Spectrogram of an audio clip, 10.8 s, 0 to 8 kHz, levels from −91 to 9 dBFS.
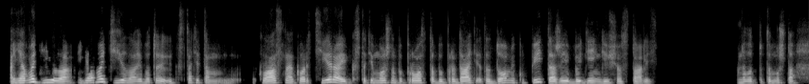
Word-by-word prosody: А - - +2
я 185 +3 +4
водила 195 -7 +4
я 190 +2 -2
водила. 200 -7 0
И - - 0
вот, 175 +2 -6
э, 165 -4 -1
кстати, 190 +4 -7
там 175 - -9 0.3
классная 180 0 +4
квартира, 180 +6 +3
и, 165 - +3
кстати, 175 +4 -8
можно 190 +1 -2
бы 170 0 -8
просто 185 +3 0
бы 160 +1 -2
продать 170 +3 +2
этот 150 -1 -3
дом 190 +5 +1
и - - -8
купить, 210 +10 -5
даже 170 +2 +3
и - - +4
бы 160 +2 0
деньги 165 -2 -3
ещё 155 -2 -4
остались. 140 -1 -5 1.1
Ну 165 +1 -5
вот 165 0 -4
потому 165 +2 -6
что, 170 -1 -6
175 Hz, 185 wpm, -24 LUFS, 165-190 Hz, 1.1 s, я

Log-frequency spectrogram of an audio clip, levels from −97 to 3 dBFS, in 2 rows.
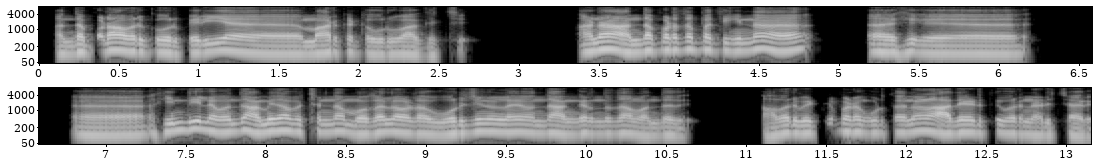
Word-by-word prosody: அந்த 110 - +1
படம் 150 +1 +5
அவருக்கு 130 -2 -1
ஒரு 110 - -6
பெரிய 130 +5 +1 0.6
மார்க்கெட்ட 120 -1 -1
உருவாக்கிச்சு. 105 -4 -4 0.8
ஆனா, 165 - +5
அந்த 130 +4 +2
படத்த 155 +1 +2
பார்த்திங்கன்னா 150 +3 0 0.6
அஹ் 130 -1 +3 1.8
ஆ - - 0 0.2
ஹிந்தியில 170 +2 +1
வந்து 145 +4 0
அமிதாப் 155 +3 +3
பச்சன் 140 0 -4
தான் 150 -3 -1
முதலோட 135 +1 +1 0.2
ஒரிஜினலே 145 +3 0
வந்து 130 0 -1
அங்கேருந்துதான் 120 0 -2
வந்தது. 105 -1 -5 0.5
அவர் 130 +3 -1
வெற்றி 130 +3 -5
படம் 140 -2 0
குடுத்ததுனால, 135 +4 -1
அத - - -1
எடுத்து 130 +1 -5
இவரு 125 -2 -3
நடிச்சாரு. 100 -3 -5
130 Hz, 140 wpm, -21 LUFS, 120-150 Hz, 1.8 s, படம்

